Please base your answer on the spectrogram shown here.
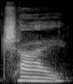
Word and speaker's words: chai: as you're looking at the title half past chai well say K2 you can explain that a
